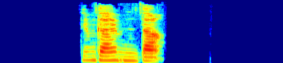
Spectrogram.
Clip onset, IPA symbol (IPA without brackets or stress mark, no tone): t̪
